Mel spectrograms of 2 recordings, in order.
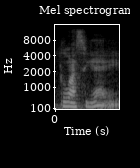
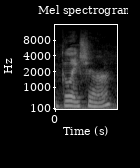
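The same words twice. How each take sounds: First: It is said with a French pronunciation. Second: It is said with an English pronunciation.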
